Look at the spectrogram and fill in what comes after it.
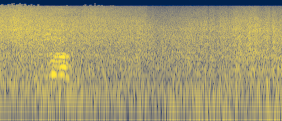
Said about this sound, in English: It's this giant waterfall that reminds me of Yosemite Falls in the valley. It's raging. Let's go across this bridge at Wapama Falls and try not to get too wet.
